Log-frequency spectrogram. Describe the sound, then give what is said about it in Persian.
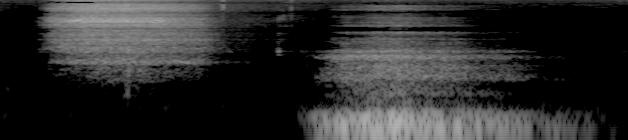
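Deep breaths taken while seated upright with a straight back: a soft, airy inhale followed after a short pause by a longer, fuller exhale. “پشتتون رو صاف کنید، چند تا نفس عمیق بکشید.”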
